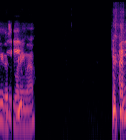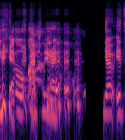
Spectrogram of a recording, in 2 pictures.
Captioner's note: chatter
